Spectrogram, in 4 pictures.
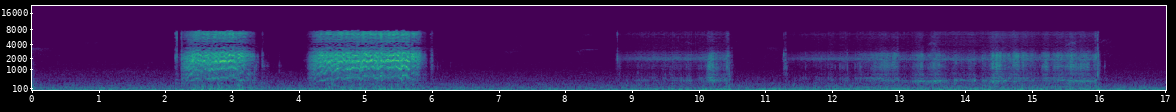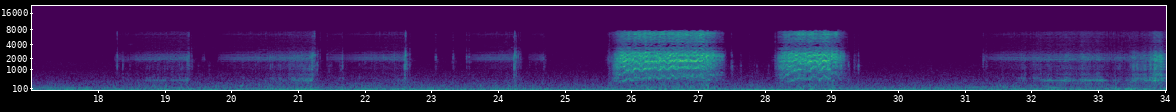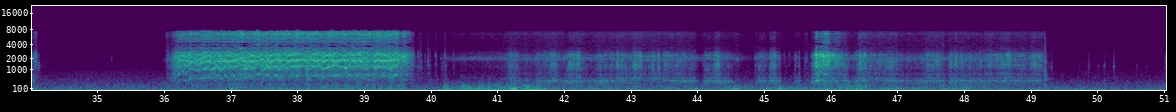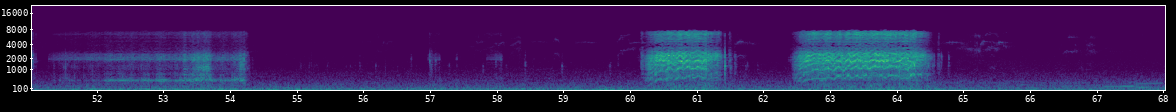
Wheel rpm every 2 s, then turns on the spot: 0, 60, 100, 0, 0, 10, 20, 20, 0, 0, 0, 0, 20, 80, 40, 0, 10, 0, 150, 110, 20, 20, 20, 20, 10, 0, 20, 0, 0, 0, 60, 110, 10, 0.
12-16 32-34 40-50 52-54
